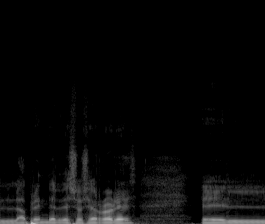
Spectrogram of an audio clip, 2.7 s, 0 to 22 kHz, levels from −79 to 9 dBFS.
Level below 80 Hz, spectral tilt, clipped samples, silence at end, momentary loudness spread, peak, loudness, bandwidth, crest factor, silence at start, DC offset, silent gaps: -34 dBFS; -7.5 dB/octave; under 0.1%; 0 s; 6 LU; -8 dBFS; -29 LUFS; 10 kHz; 20 dB; 0 s; under 0.1%; none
